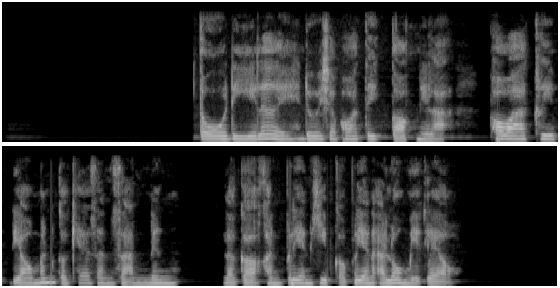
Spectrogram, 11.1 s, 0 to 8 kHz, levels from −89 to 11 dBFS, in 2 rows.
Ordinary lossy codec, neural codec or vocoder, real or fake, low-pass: none; none; real; 7.2 kHz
